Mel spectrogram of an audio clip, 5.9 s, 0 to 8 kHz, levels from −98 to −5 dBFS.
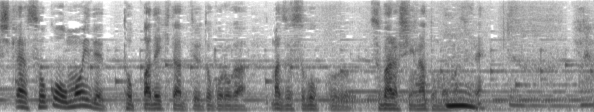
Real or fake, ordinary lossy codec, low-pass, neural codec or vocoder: real; none; none; none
